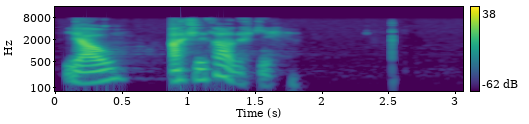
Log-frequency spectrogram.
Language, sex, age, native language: Icelandic, female, 50-59, Icelandic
